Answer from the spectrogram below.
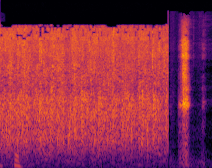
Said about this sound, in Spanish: Una ovación, qué menos.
